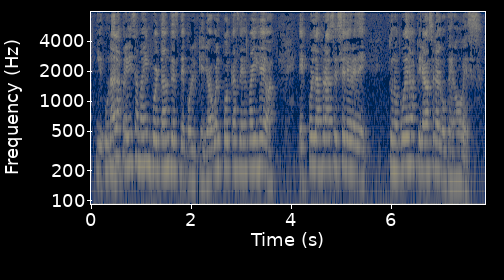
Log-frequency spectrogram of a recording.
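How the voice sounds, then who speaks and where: A woman talks very fast at a medium pitch, with fairly even intonation and very even loudness. Noticeable background noise and audible room echo come through. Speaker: podcast host, entrepreneur and finance educator. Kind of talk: interview.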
